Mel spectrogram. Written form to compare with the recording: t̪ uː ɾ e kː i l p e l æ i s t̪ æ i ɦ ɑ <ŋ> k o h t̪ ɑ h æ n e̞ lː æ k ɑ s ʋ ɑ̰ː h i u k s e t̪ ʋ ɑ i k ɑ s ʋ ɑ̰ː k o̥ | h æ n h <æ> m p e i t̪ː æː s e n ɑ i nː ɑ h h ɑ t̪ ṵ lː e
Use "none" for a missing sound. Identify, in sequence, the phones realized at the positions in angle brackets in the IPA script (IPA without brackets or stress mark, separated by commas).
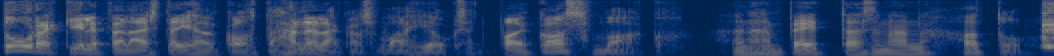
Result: ŋ, æ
